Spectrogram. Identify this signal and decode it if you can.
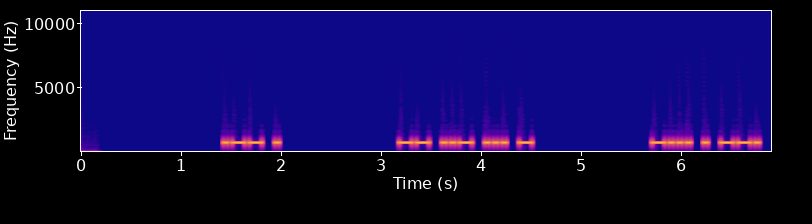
Morse code, heard as a keyed tone, about 28 wpm, 700 Hz. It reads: WE MUST BEG
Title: 4x Word-Spacing - Sentences from Top 300 Words - 28wpm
